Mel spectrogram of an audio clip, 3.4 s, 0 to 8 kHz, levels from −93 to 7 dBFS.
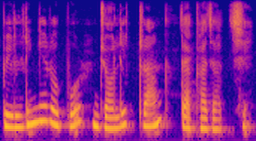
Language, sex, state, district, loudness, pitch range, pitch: Bengali, female, West Bengal, Alipurduar, -16 LUFS, 200-245 Hz, 225 Hz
